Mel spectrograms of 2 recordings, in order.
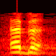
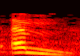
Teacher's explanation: وعلى الترتيب الباء ثم الميم ثم الواو، على الترتيب الباء ثم الميم ثم الواو، والباء والميم بانطباق الشفتين، انطباق يعني التصاق الشفتين يعني تلصق شفتيك، نقول أب أب فتلصق الشفتين، تقول أم أم تلصق الشفتين. إلا أن الباء أشد إلصاقا من الميم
